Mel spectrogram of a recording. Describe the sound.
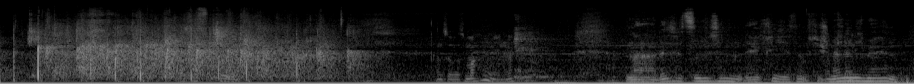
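An audience claps steadily for a few seconds to welcome the speakers of the next talk, from the firm B1 Systems, presenting Red Hat Enterprise Virtualization. The applause is dense at first and then tapers off as a man begins speaking over the fading claps.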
